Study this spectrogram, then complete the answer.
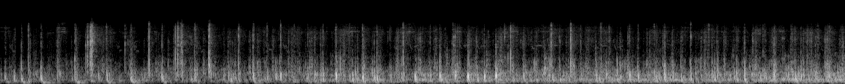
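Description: Several horses trot along a trail, a dense, steady clatter of hoofbeats close by that continues throughout, with a faint whinny or voice now and then.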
